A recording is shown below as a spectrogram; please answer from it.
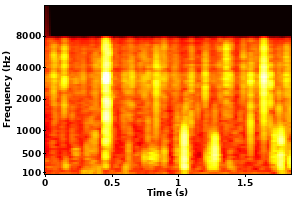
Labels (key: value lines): label: biophony, stridulation
recorder: SoundTrap 600 or HydroMoth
